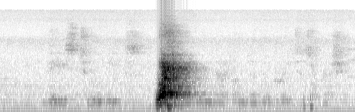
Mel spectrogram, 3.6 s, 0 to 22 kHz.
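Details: A 15-week-old female Border Collie puppy barks once, sharp and harsh, at wolves and other animals on television, over quiet narration.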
